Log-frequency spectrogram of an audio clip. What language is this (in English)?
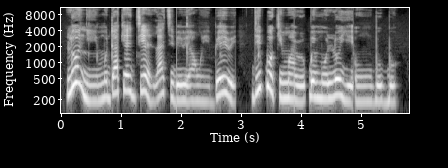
Yoruba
